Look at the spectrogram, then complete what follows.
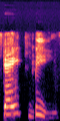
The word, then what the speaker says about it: scabies: is a skin condition and it's pronounced skate bees all right now it's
